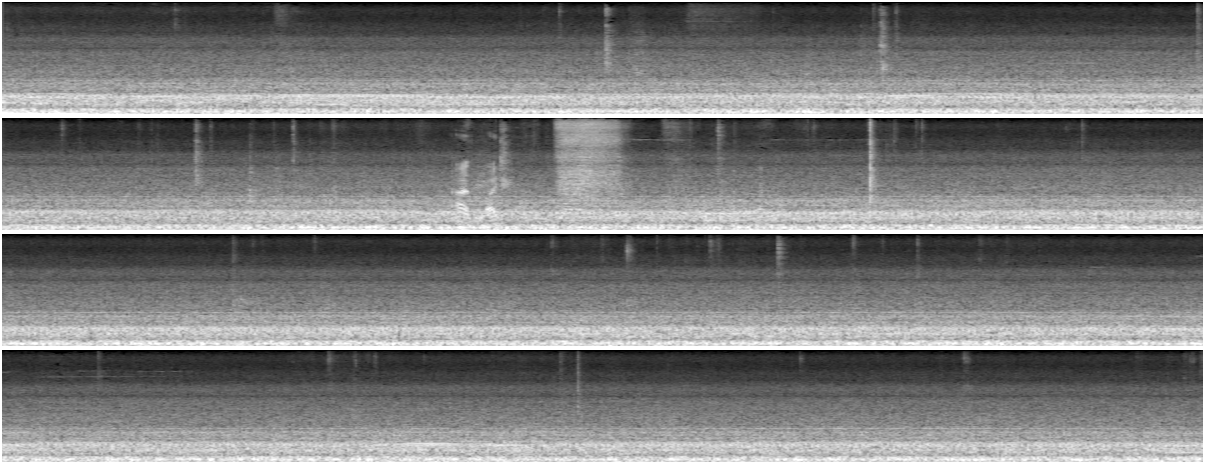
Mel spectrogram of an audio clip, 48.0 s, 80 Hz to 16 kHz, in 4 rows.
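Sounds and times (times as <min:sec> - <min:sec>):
bus engine drone from inside: 0:00.0 - 0:48.0.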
